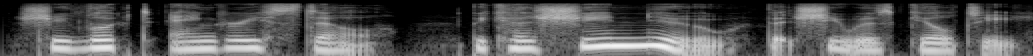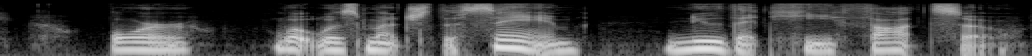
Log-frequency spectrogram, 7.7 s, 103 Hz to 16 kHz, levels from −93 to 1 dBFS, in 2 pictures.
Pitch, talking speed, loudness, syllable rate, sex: 190 Hz, 170 wpm, -18 LUFS, 4.2 syllables/s, female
